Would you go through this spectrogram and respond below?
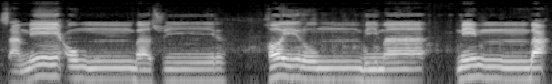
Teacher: suara nun sukun atau tanwinnya diganti dengan mim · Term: iqlab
